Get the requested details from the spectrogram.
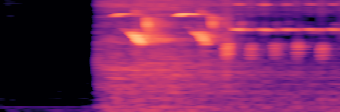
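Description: A song sparrow sings: a few bright, sharp opening notes followed by a quick run of repeated trilled notes, with a robin singing faintly in the background and no talking.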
